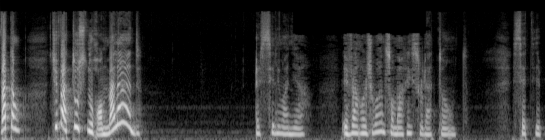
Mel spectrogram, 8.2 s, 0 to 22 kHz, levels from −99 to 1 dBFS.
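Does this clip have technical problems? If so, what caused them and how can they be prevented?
Yes. An adaptive stream at a lower bitrate plays from 4.38 to 6.38 s. With no gap, everything above 8.1 kHz suddenly vanishes and codec artefacts thicken. That fits a slowed connection forcing the player from a 96 kbit/s rendition down to one of around 24 kbit/s, then back. A larger playback buffer, a steadier connection, or a floor on the lowest bitrate the player may select would prevent it.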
